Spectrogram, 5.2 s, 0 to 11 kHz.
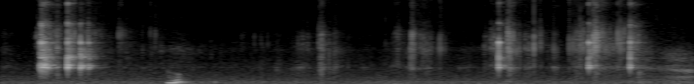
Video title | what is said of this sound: Summer Term Wk 10 Liza | tiny little jar with just a few wee nuts in it and it makes a different sound again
